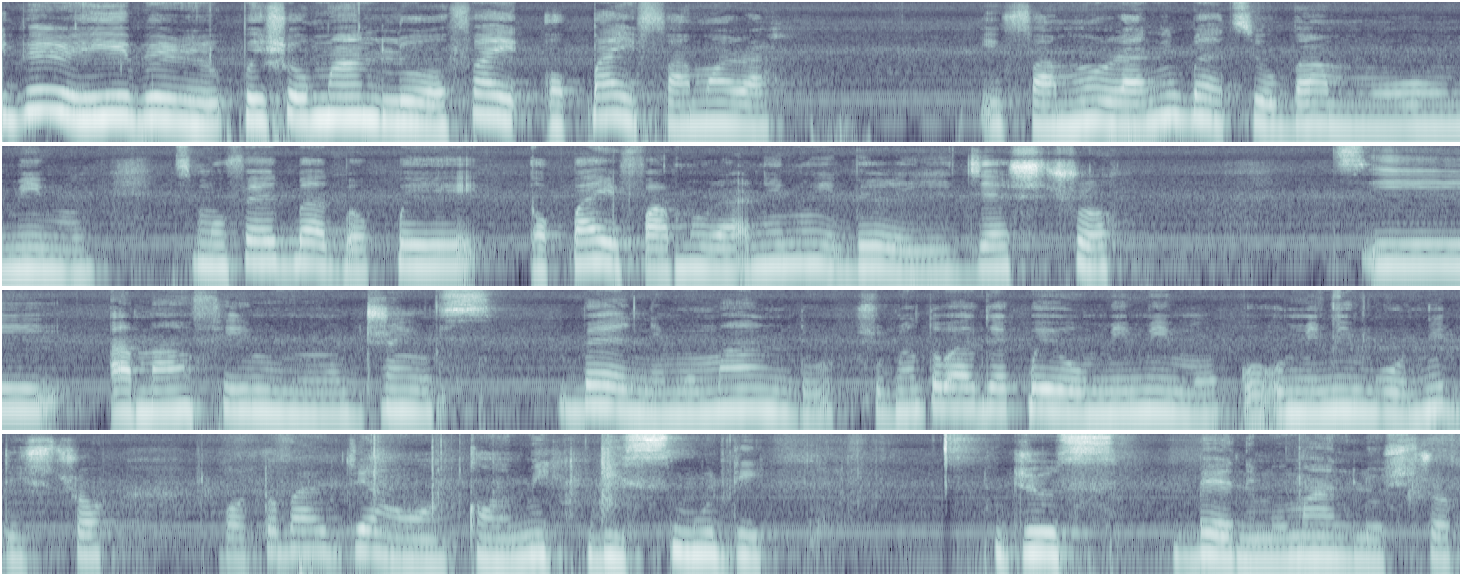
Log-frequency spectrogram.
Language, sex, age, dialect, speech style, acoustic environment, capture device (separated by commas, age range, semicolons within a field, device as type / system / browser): Yoruba, female, 18-24, Nigeria - Ibadan, focused; relaxed, appliances, mobile / Linux / Chrome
